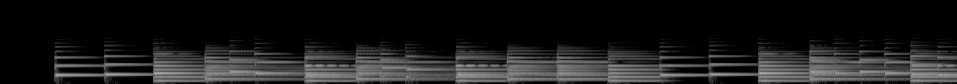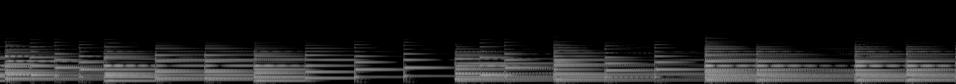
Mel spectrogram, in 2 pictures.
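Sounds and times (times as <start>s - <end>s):
piano: 0.6s - 19.1s.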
